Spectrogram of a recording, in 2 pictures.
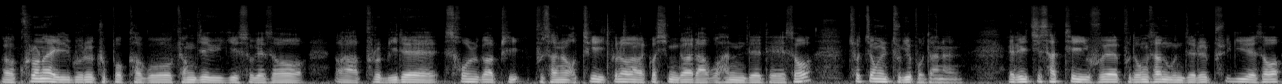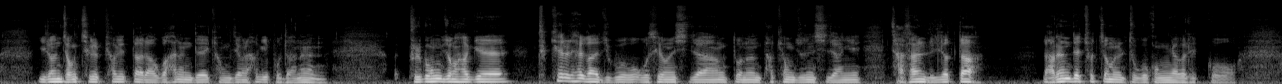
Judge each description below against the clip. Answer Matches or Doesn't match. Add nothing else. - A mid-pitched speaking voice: Doesn't match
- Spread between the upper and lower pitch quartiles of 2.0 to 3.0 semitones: Matches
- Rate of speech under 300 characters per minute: Doesn't match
